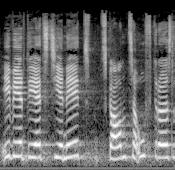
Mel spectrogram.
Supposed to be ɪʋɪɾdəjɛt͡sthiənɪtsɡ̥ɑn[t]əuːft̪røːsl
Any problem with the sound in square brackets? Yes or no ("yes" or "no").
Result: yes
